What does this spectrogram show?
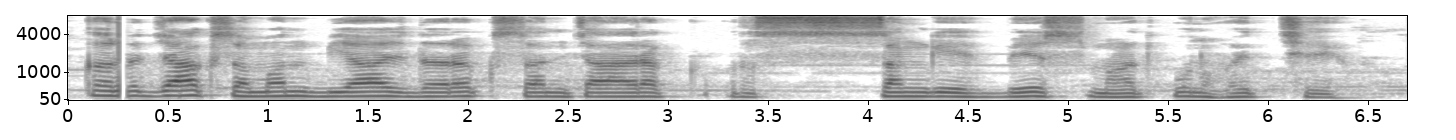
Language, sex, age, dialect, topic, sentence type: Maithili, male, 41-45, Bajjika, banking, statement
